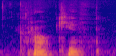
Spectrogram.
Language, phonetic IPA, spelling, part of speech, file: Polish, [ˈkrɔcɛf], krokiew, noun, LL-Q809 (pol)-krokiew.wav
